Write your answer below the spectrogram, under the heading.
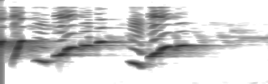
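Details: Borneo white-rumped shama singing a daily training song for shamas gone quiet: a short phrase of sliding whistles, dipping then rising, with a buzzy note between and a soft fading tail.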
